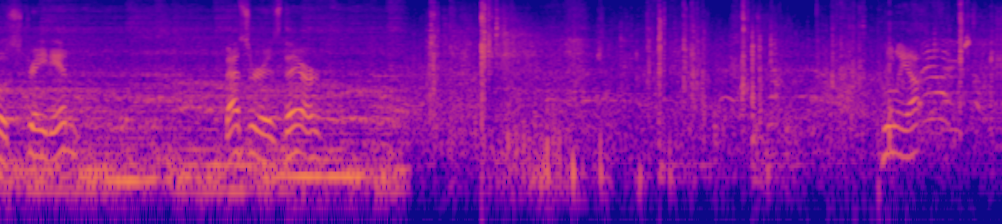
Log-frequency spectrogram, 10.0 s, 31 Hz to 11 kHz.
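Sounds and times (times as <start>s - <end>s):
crowd hum: 0.0s - 8.9s
hockey sticks and puck clacking: 4.1s - 10.0s.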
